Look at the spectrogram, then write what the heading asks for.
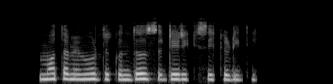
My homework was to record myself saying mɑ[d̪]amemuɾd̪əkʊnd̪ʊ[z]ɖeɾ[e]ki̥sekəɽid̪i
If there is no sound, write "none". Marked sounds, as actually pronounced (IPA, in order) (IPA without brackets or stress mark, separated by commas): t̪, z, e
